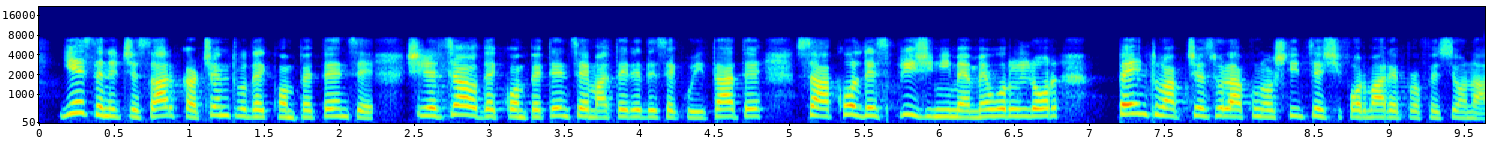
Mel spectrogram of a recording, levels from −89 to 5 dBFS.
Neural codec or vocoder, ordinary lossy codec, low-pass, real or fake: codec, 16 kHz, 0.8 kbps, ZipCodec; none; 7.2 kHz; fake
